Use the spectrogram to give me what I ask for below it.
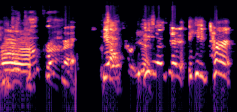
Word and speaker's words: Tok'ra: Tok'ra.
